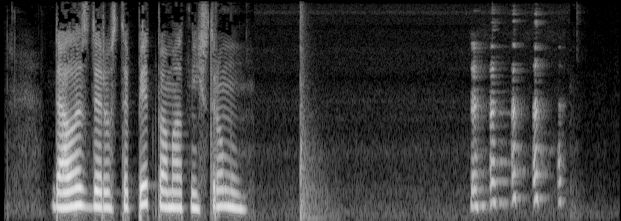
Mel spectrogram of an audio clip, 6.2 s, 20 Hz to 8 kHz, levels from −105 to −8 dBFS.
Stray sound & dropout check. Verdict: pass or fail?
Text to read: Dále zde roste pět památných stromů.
fail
